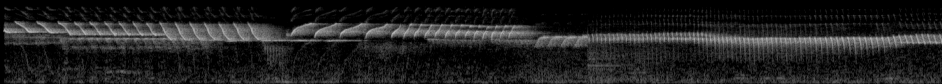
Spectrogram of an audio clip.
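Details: Yellow canary singing in varied tours: quick rolls of descending notes, a higher rapid series, then a lower, smoother trill held for several seconds.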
